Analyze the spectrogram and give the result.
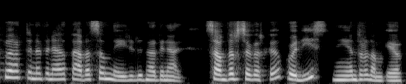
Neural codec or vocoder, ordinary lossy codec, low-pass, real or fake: codec, 16 kHz, 0.8 kbps, ZipCodec; none; none; fake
